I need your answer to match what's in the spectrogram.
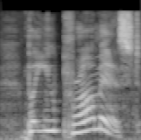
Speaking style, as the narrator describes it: I cried

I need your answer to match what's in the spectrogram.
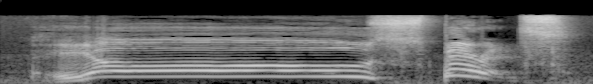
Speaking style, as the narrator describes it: Uncle Marv bellowed

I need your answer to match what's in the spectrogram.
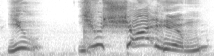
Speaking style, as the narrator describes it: I shrieked

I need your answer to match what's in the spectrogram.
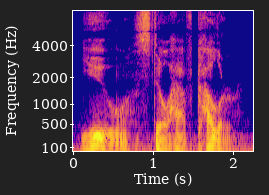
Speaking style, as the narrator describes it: girl murmured

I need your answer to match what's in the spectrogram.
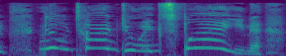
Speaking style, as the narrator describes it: I gasped

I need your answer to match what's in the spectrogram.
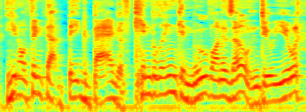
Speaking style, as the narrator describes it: Slappy sneered

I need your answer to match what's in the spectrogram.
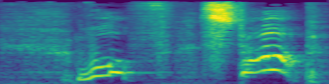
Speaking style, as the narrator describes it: cried

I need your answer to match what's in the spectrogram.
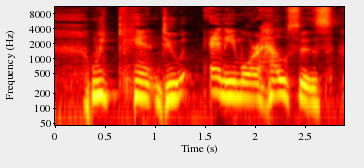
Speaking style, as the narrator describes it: Lee exclaimed weakly

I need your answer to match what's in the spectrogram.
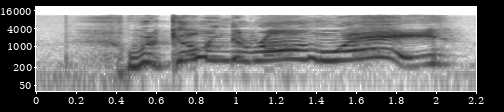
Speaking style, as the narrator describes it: I cried

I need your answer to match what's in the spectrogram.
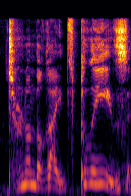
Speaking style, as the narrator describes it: she pleaded

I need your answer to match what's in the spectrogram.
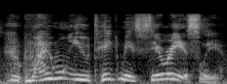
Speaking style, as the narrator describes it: I cried through clenched teeth

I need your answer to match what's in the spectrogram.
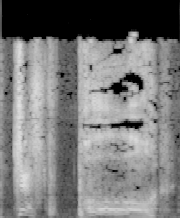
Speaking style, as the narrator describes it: Carly Beth wailed

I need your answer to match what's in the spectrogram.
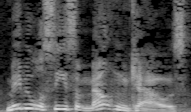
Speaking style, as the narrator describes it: I exclaimed sarcastically

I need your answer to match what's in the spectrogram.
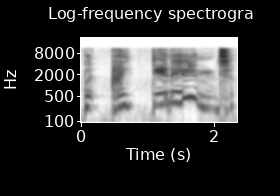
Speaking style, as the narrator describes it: I shrieked

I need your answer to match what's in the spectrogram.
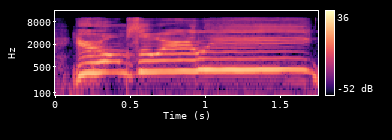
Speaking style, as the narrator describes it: Chris exclaimed

